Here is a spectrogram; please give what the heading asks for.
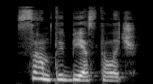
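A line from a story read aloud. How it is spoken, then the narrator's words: Snapped back. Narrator (Russian): огрызнулся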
